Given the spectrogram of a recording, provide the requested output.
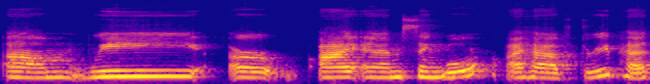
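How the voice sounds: This woman has a fairly high pitch. She speaks with an American accent.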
